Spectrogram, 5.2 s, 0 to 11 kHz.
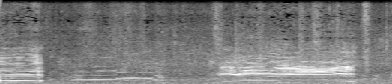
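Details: Friesian cow with calves at Ambari market in Dinajpur on 6 June gives a brief loud bellow, then a quieter wavering low call, then a long, steady, harmonic-rich moo lasting nearly two seconds over faint background hubbub.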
